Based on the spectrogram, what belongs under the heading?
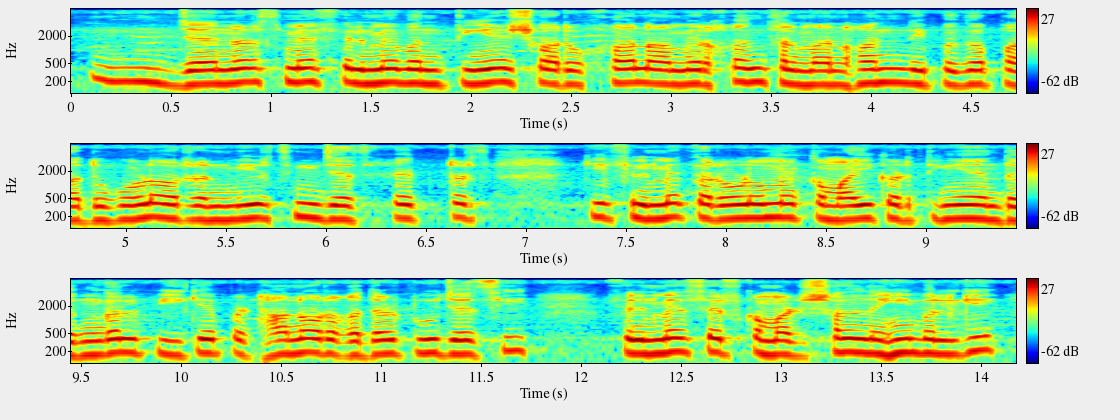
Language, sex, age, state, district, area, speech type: Urdu, male, 30-45, Uttar Pradesh, Rampur, urban, spontaneous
